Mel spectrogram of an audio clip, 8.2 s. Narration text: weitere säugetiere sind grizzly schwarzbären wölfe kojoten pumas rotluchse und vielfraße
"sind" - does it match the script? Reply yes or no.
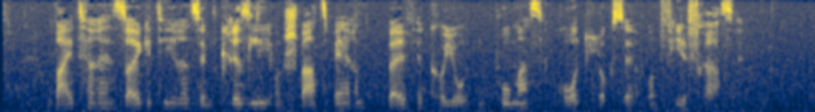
yes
